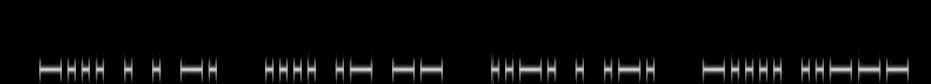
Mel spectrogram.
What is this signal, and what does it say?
Morse code, heard as a keyed tone, about 17 wpm, 700 Hz. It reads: BEEN HAM FER 62
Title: K1USN SST QSO Practice 17wpm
